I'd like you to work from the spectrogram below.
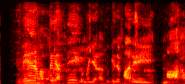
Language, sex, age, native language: Icelandic, male, 20-29, Icelandic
